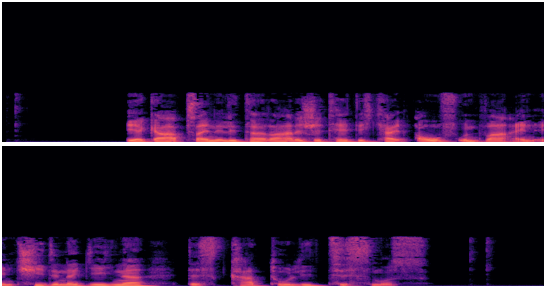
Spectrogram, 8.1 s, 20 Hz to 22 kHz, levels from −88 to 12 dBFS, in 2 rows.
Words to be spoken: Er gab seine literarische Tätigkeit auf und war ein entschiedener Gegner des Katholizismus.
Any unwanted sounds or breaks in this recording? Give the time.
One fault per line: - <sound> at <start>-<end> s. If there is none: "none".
none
